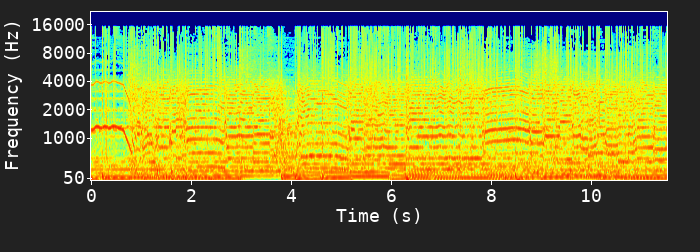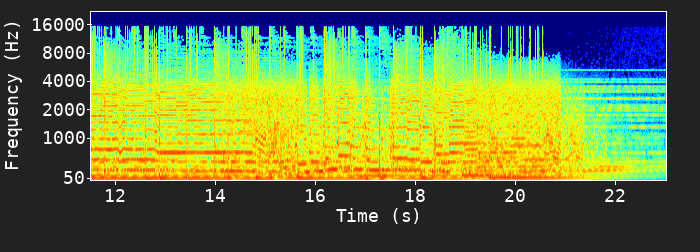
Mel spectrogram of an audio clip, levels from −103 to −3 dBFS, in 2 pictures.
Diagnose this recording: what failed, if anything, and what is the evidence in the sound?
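Integer overflow in the fixed-point gain or sample-format conversion stage. It is present throughout. Loud peaks do not flatten as they would with clipping. They snap across to the opposite extreme, and each one is heard as a violent, sharp crack. The signal is driven roughly 5 dB past full scale. Only a small fraction of samples exceed the limit. That is why the cracks sit on the loudest moments, while quieter passages pass through intact.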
